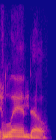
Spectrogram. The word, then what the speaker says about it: Londo: Pronounced Londo.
